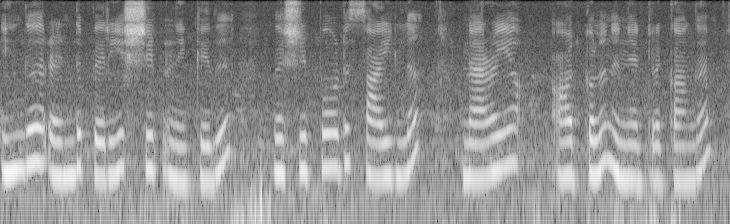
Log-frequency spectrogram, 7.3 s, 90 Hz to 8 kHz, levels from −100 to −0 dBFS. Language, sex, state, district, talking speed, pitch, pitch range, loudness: Tamil, female, Tamil Nadu, Kanyakumari, 90 wpm, 245 Hz, 230-270 Hz, -15 LUFS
